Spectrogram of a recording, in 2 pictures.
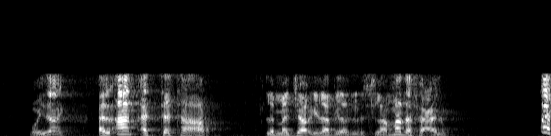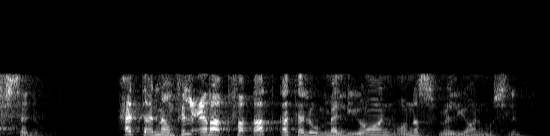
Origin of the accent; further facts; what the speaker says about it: Kuwait; في إحدى الوزارات عندنا في الكويت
